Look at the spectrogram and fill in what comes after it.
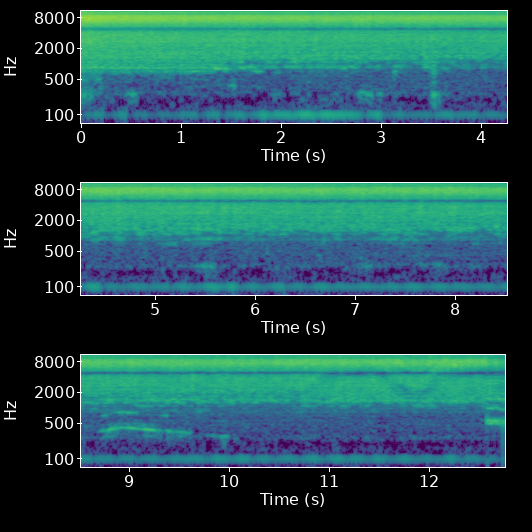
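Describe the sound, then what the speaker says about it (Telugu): Small cleaned anchovies (nethallu) fry in hot oil, giving a steady, even sizzle with soft hiss that holds close and fairly loud throughout, with a few faint stirring clicks and no talk. "ఇప్పుడు అందులోనే నెత్తళ్ళు అయితే ఫ్రై చేసి పెట్టుకోవాలి"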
